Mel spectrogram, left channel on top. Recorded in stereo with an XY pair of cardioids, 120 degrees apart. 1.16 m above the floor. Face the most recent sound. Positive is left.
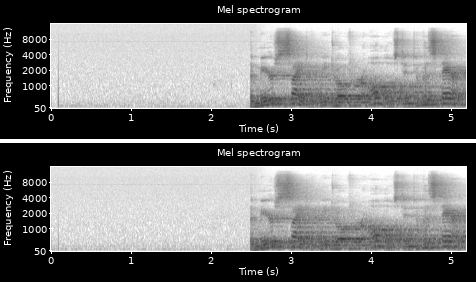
turn(degrees=15)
